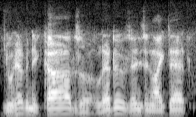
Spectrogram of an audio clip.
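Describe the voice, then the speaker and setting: A man's voice: mid-range voice, lightly acted. Man playing a shrewd lawyer, dull vintage radio sound. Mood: shrewd, cautious. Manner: measured, questioning, formally polite. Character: shrewd, cautious male small-city attorney, politely probing. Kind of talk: 1950s radio drama acting.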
